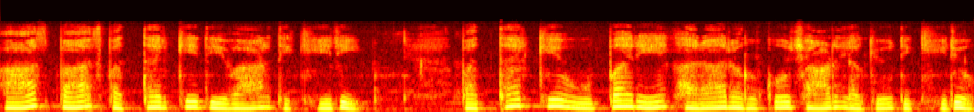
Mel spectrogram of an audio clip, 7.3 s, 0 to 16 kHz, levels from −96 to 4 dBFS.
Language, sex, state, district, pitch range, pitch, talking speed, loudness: Rajasthani, female, Rajasthan, Nagaur, 150-175 Hz, 165 Hz, 140 wpm, -16 LUFS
